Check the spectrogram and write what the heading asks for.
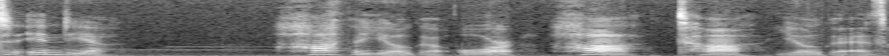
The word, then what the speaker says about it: hatha: you to hatha yoga class as you know hatha yoga is much more than an interesting collection of stretching and breathing techniques yoga was originally practiced in India hatha yoga or ha ha yoga as correctly pronounced these are Sanskrit words that literally mean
